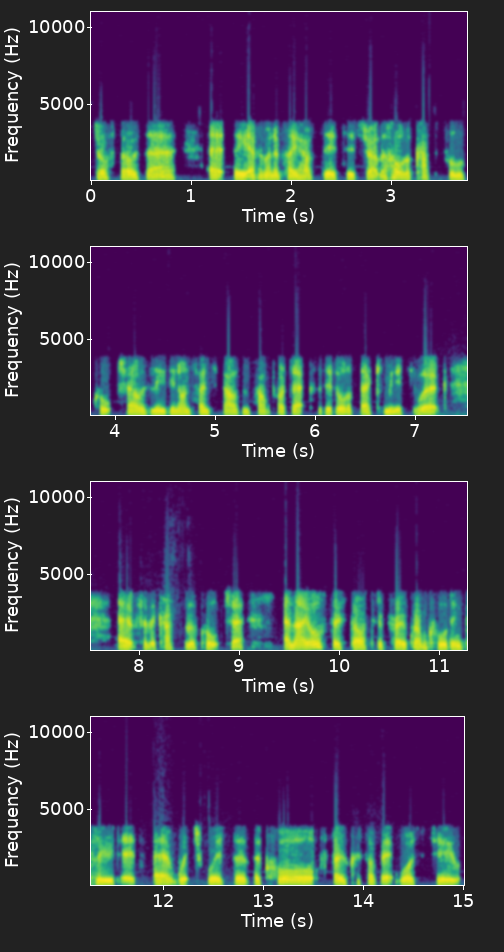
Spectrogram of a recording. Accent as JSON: {"language": "English", "town": "Nantwich", "region": "North West England", "country": "United Kingdom", "tie": "born or raised there", "also_born_or_lived": "Manchester / Liverpool", "said": "I grew up here in Nantwich, and then I went to university in Manchester, and then I worked in Liverpool"}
